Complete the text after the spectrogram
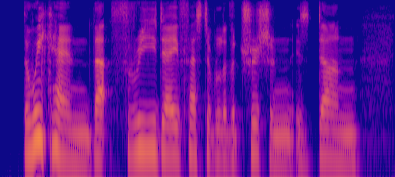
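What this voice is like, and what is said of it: English accent. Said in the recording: “I'm reading it in my English accent that I'm stuck with”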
